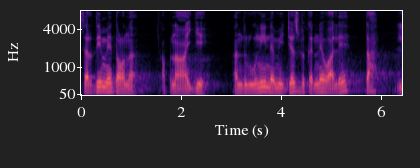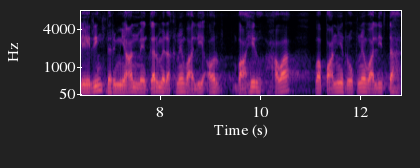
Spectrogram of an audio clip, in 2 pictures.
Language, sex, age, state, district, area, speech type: Urdu, male, 18-30, Bihar, Gaya, urban, spontaneous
